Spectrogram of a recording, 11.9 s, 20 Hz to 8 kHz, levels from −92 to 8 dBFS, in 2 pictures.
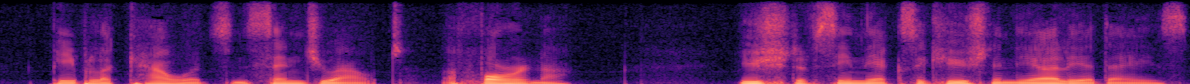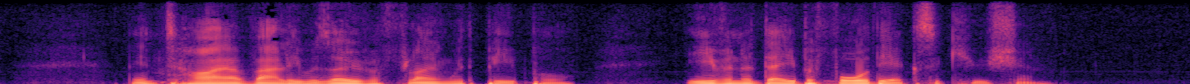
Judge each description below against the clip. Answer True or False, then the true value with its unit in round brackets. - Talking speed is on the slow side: False (150 wpm)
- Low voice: True (105 Hz)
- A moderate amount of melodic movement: False (2.3 semitones)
